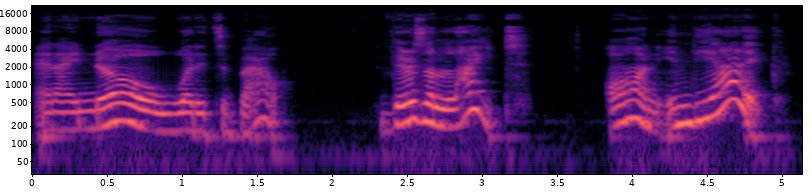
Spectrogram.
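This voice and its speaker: A woman's voice: medium pitch, big pitch swings, slow pace. A woman reads poems aloud for children in a mid-range voice. Her intonation swings widely and she takes her time over each phrase. She stresses words playfully and theatrically, like a teacher sharing a picture book. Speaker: read-aloud host, teacher-like reader. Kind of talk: expressive children's poetry read-aloud with asides.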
